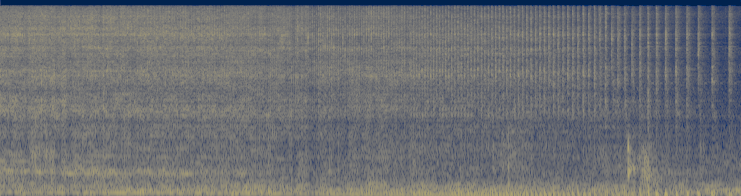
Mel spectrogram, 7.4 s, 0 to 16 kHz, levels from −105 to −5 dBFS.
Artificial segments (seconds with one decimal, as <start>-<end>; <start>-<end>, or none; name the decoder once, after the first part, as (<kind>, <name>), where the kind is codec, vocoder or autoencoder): 0.0-1.4 (codec, SNAC); 2.3-4.1; 6.0-7.4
